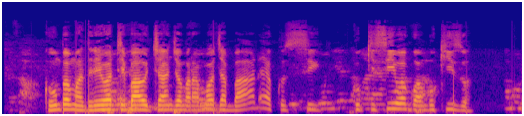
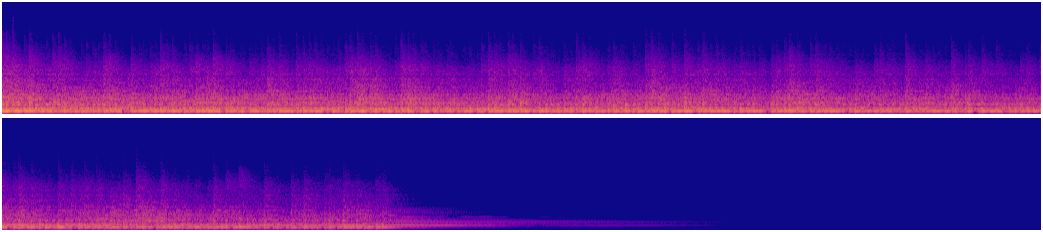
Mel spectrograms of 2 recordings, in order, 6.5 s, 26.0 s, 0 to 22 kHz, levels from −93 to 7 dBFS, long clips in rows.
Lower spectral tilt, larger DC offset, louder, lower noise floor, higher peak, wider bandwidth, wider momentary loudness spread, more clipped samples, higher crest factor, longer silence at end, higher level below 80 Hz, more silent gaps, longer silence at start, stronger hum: second, -6 dB/octave vs -11.5 dB/octave; neither; first, -19 LUFS vs -33 LUFS; second, -40 dBFS vs under -90 dBFS; first, 0 dBFS vs -14 dBFS; first, 10 kHz vs 3.4 kHz; first, 19 LU vs 9 LU; neither; about the same, 20 dB vs 20 dB; second, 0 s vs 7.35 s; first, -48 dBFS vs -62 dBFS; neither; first, 0.25 s vs 0 s; neither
